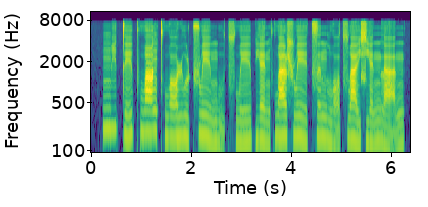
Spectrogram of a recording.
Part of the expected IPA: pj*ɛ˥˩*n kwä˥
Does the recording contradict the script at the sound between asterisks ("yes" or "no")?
no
